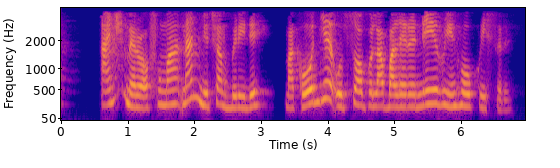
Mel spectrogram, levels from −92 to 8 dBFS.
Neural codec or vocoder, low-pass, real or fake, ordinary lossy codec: codec, 16 kHz, about 1 kbps, DyCAST, with the encoder's durations; 3.6 kHz; fake; MP3, 24 kbps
